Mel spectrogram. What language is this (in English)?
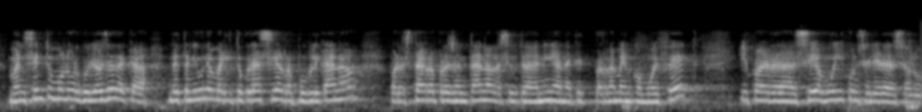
Catalan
